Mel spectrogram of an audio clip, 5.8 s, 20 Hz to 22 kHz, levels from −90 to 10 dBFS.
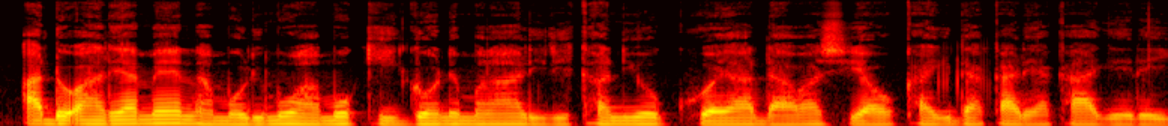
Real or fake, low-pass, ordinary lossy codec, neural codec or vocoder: real; none; none; none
